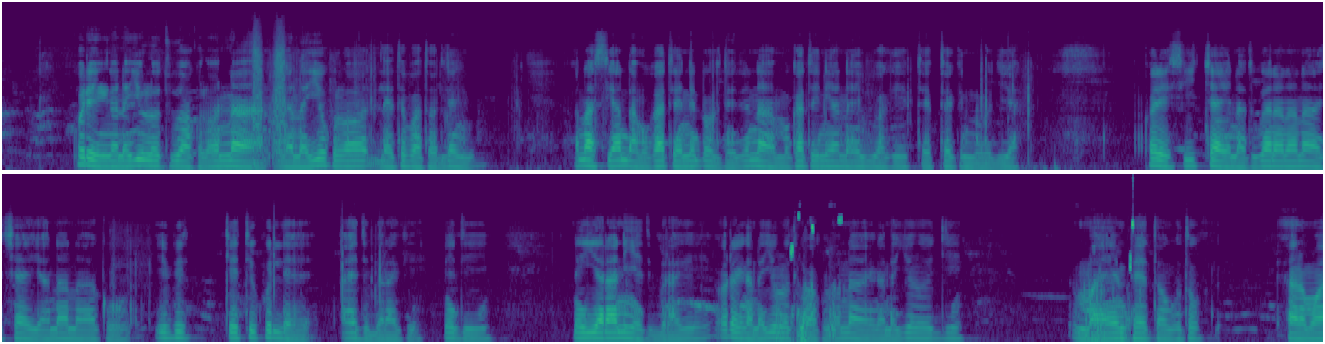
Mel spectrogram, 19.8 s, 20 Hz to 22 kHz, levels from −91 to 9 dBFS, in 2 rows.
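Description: Speech carrying two short bursts of burbling: from 15.71 to 16.22 s and again from 17.97 to 18.56 s. This is DAB burbling. Weak reception left a bit error rate of around 1 percent in the first burst and 0.7 percent in the second, and errors that slipped past error correction corrupted MP2 samples and scale factors. Each burst points to a couple of dozen damaged frames.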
